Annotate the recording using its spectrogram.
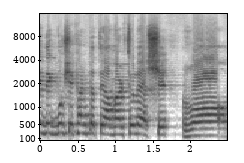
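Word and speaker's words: ر: তারপরে হচ্ছে র। এই র উচ্চারণটা করার সময় না আমাদের ভেতর থেকে এক ধরনের উচ্চারণটা প্রকম্পিত হতে থাকবে।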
